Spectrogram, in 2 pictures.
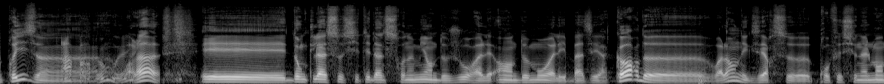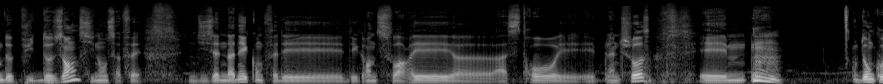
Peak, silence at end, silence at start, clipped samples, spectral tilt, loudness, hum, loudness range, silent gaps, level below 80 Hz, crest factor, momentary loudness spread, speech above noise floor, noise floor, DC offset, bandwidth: -4 dBFS; 0 s; 0 s; under 0.1%; -5 dB/octave; -24 LUFS; none; 8 LU; none; -54 dBFS; 20 dB; 15 LU; 33 dB; -56 dBFS; under 0.1%; 18 kHz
